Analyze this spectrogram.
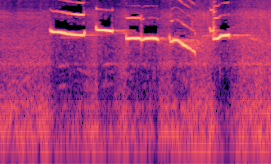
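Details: Song of an Oriental magpie-robin in lively fighting mood, used to goad other birds into song: five pure whistled notes in quick succession, the fourth sliding steadily down, the last rising, on a quiet background.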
